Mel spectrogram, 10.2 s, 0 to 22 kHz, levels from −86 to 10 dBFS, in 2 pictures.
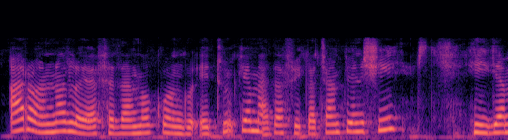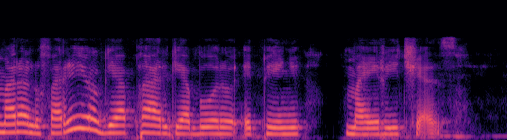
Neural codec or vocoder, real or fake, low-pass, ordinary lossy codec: codec, 16 kHz, 4.8 kbps, FACodec; fake; 7.2 kHz; none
